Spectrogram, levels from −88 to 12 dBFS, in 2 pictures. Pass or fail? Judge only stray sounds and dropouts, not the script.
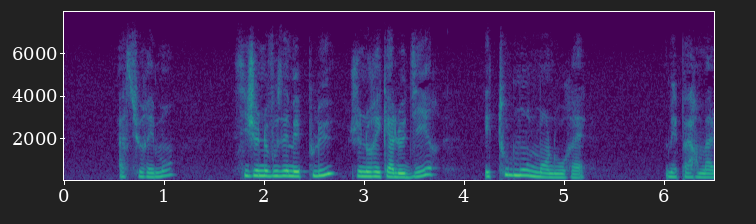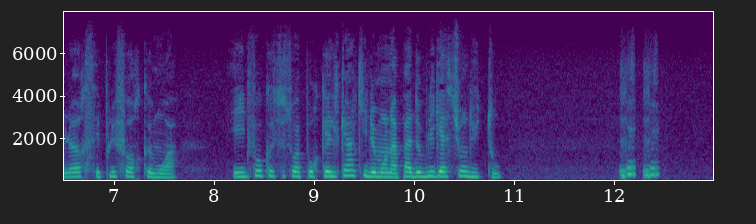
fail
